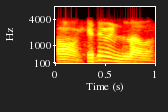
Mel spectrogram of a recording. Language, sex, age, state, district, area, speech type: Odia, male, 45-60, Odisha, Nuapada, urban, conversation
